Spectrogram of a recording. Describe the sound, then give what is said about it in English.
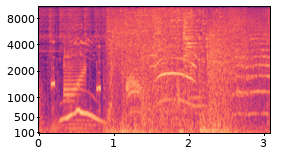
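A cabinet of glass bowls and bottles falls over, crashing down in a loud, cluttered tumble with bright ringing and clinking tones and a quick whistling slide near the start, all within a few seconds. “A cabinet of glass bowls and bottles falls over onto Felix.”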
